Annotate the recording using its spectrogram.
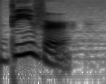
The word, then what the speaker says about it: Biewer: They named the breed the German Yorkshire Terrier, but their veterinarian suggested calling it after themselves, the Biewer Yorkshire Terrier, pronounced just like the well known rodent, the beaver. It's spelled B I E W E R.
